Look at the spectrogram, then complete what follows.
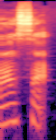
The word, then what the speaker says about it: สระ: เสียง อย่าง ไร คะ อ่าน ออก เสียง โดย ที่ สอ เสือ และ รอ เรือ ไม่ ต้อง กล้ำ กัน นะ คะ จะ อ่าน ออก เสียง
